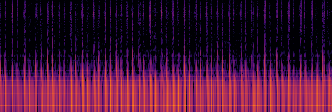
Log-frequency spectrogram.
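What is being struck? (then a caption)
Fabric-covered smart speaker. Fingertips and nails tap quickly on a small, rounded black smart speaker with a fabric mesh cover. The result is a fast, fairly steady stream of short, dull, deep thuds with almost no ring.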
